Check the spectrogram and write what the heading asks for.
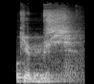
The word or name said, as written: mouton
